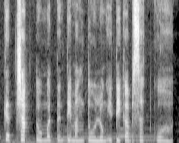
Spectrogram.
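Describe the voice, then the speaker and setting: A young woman with an Ilocano accent playing an earnest, sentimental daughter in an audio drama, heartfelt and expressive. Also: high voice, normal speed, close to an everyday voice. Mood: grateful. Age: young adult.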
